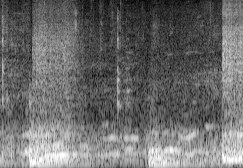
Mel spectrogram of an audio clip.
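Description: Procession band music: low held brass-like notes with slow drum strokes about once a second, some with a cymbal crash, over crowd voices.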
